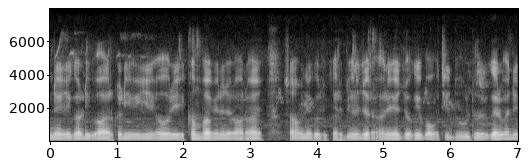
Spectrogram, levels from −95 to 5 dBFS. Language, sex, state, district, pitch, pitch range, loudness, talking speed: Hindi, male, Rajasthan, Bikaner, 90 Hz, 85-90 Hz, -18 LUFS, 245 wpm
